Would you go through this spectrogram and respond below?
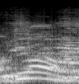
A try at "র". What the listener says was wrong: র র র র বয়কের বে রয়কার রাত বেরাত। তুই র উচ্চারণ করতে পারো না।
